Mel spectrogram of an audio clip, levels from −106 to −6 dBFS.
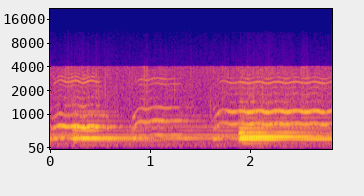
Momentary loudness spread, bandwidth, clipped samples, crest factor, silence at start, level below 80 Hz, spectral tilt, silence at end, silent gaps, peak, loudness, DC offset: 18 LU; 4.3 kHz; under 0.1%; 16 dB; 0 s; -72 dBFS; -8.5 dB/octave; 0 s; none; -4 dBFS; -19 LUFS; under 0.1%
